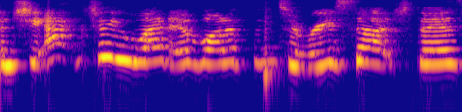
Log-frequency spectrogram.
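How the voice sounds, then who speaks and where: A woman speaks with a British accent at an extremely high pitch. Her voice is raised and projected. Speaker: book vlogger. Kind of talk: casual vlog chat. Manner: fast; animated.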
